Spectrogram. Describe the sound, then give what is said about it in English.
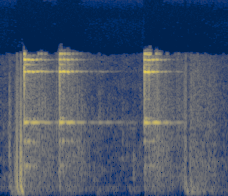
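A doorbell rings with bright metallic clangs, two quick strikes, a brief pause, then two more, each leaving a shimmering, ringing tail. No voices. “Up beside a doorbell rings.”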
